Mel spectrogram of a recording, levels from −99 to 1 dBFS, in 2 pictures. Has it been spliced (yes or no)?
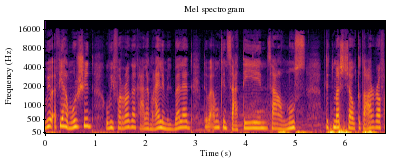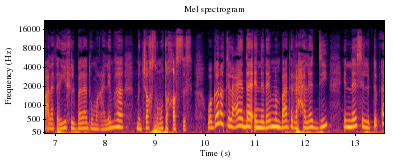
no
